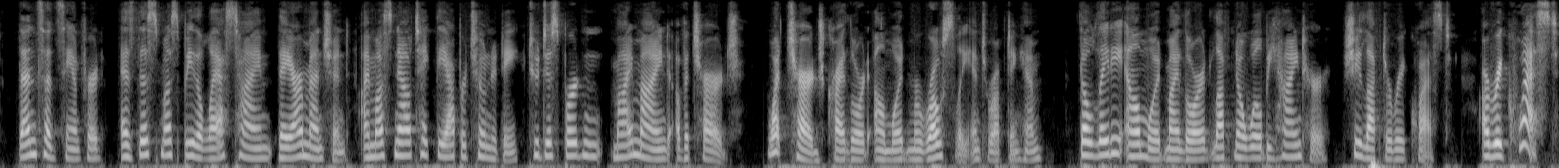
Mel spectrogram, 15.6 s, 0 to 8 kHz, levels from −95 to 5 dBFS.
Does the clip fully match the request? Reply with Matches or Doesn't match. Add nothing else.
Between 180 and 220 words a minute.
Matches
